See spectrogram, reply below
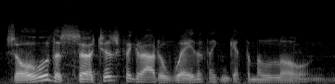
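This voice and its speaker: An actor playing a smooth, scheming time-traveler villain, persuasive, in a 1950s radio drama. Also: male voice, lowish voice, wildly swooping pitch, normal speed, pushed and bright, exaggerated voice. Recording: dull noisy 1950 radio broadcast.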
